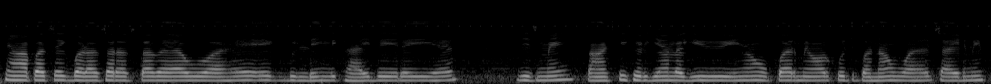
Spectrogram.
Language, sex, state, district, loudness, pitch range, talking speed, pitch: Hindi, female, Chhattisgarh, Rajnandgaon, -34 LUFS, 185-195 Hz, 185 wpm, 185 Hz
